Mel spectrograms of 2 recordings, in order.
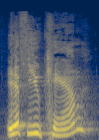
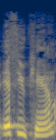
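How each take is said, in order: First: High, loud and slow, in disbelief; incredulous. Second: High, loud echo in disbelief; incredulous. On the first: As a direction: echo his words back, amazed. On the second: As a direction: throw his words back, unbelieving. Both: Retold or imitated. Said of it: "he can't believe that this guy is saying this".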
